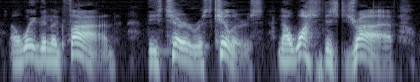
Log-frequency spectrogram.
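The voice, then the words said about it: Imitates another person's Texan accent. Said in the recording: “this Texan accent”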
